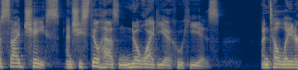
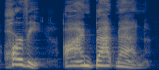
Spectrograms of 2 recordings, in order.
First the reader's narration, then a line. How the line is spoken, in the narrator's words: Bruce starts screaming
